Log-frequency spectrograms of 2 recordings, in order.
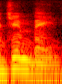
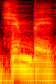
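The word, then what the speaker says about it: djembe: drum is called the jimbe d j m b e the D is silent jimbe drum and they use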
